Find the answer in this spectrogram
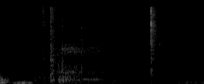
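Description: Faint clicks and creaks of a 3D-printed PLA turbine being forced by hand onto the shaft of a Dyson DC23 head's brush bar, a tight press fit. One sharper click comes about one and a half seconds in.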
